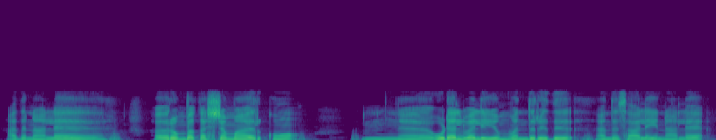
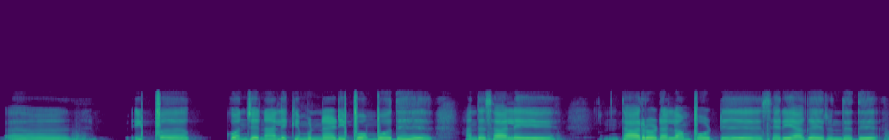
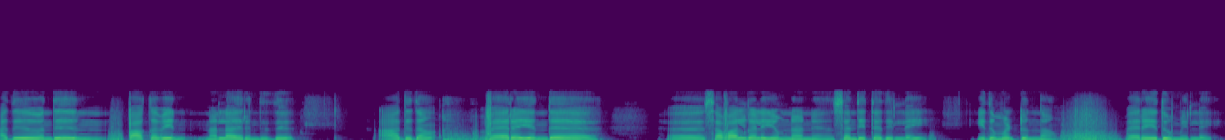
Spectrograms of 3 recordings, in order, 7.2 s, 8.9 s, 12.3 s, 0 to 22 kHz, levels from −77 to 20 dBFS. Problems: background sounds at intervals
